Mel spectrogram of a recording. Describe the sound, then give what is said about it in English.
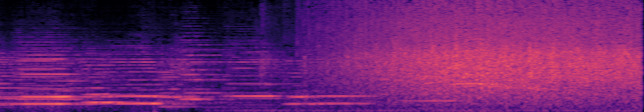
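Concert hall audience on its feet applauding after the closing flourish of Brahms' Hungarian Dance in B minor; the final tonal notes fade and exuberant clapping swells into a loud, sustained roar. “As the final flourish of Brahms' Hungarian dance in B minor died away, the audience rose to its feet and the hall filled with exuberant applause.”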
